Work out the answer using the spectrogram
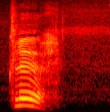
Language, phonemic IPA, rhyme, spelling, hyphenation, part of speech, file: Dutch, /kløːr/, -øːr, kleur, kleur, noun / verb, Nl-kleur.ogg
- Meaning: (noun) 1. a color, colour 2. a party obedience, as in politics 3. a suit (of cards); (verb) inflection of kleuren: first-person singular present indicative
